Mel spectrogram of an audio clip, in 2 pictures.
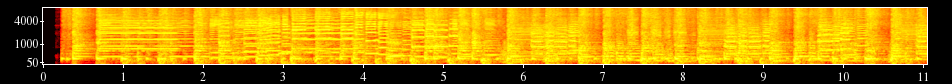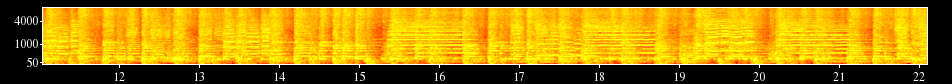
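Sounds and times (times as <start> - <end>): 
New Orleans brass band playing: 0.3 - 22.1.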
